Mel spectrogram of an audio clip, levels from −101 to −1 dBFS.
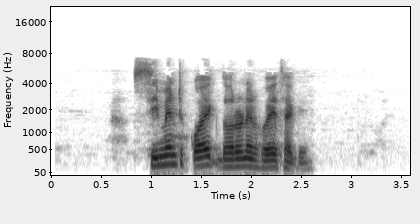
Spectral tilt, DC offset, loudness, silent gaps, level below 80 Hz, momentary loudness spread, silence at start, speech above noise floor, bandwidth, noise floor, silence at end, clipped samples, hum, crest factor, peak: -6 dB/octave; under 0.1%; -17 LUFS; none; -64 dBFS; 17 LU; 0.85 s; 61 dB; 7.2 kHz; -77 dBFS; 1.05 s; under 0.1%; none; 18 dB; -2 dBFS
